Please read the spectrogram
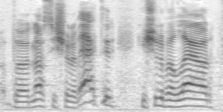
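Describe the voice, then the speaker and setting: High-voiced man teaching Talmud. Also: a little fast, a bit bright, slight background noise. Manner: reads in chant then translates, frequent restarts. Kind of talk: Talmud class, reading and translating.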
